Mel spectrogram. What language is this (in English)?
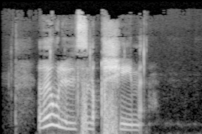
Kabyle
